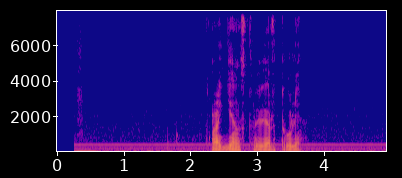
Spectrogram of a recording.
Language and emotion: Russian, neutral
